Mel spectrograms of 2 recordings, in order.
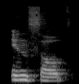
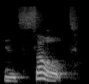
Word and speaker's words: insult: What we don't have is a split, like insult, insult, where the noun has second syllable, but the verb has first syllable, because that wouldn't match any pattern.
